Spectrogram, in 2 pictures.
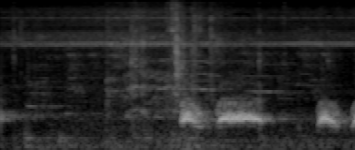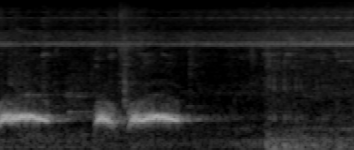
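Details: Spotted dove giving a decoy call for training other doves: three soft, low coos in quick succession, the first short and the next two longer and rounded, then quiet with faint background hum.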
